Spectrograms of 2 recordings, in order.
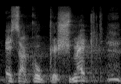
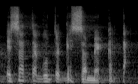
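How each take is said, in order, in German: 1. Normale deutsche Konsonantenverbindungen ohne zusätzliche Vokale. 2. Italienischer Akzent mit zusätzlichen Vokalen zwischen den Konsonanten. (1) "kein Pizzakellner wird sie fragen" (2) "er wird sagen"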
